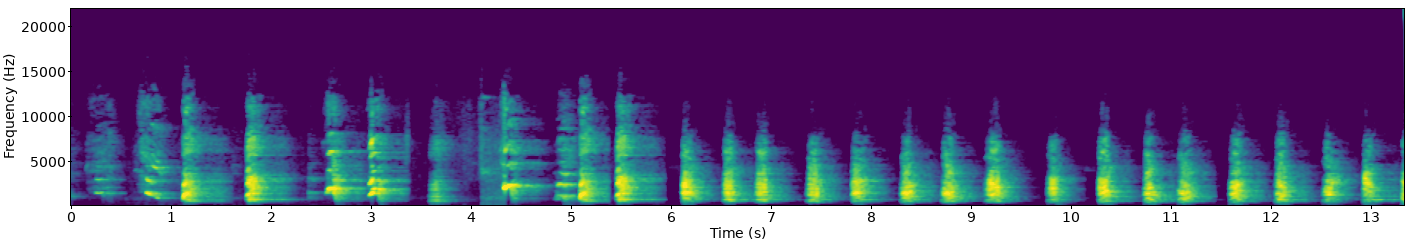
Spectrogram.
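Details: Dog barking for sound-habituation training, the stage moving from whining to barking only; a steady run of loud barks, about two per second, with a few whiny yelps early on.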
